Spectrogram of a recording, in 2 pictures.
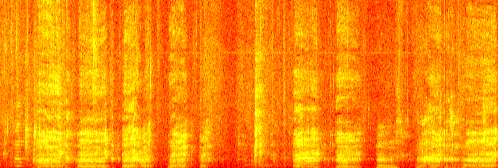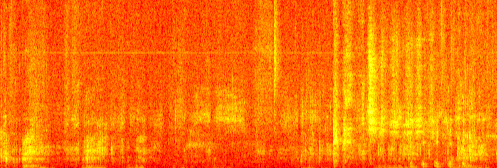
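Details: Three dogs playing noisily together, a string of rough growls, grumbles and short yelps in bursts, loud and uneven, with brief quieter gaps between rounds.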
